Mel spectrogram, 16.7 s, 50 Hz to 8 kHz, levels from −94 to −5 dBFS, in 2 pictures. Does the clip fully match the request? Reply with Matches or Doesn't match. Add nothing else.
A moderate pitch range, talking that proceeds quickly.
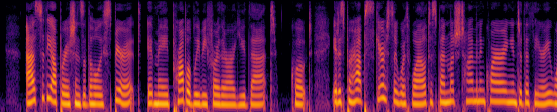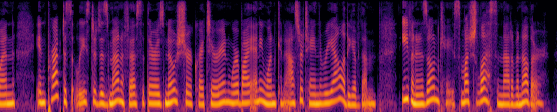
Matches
